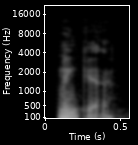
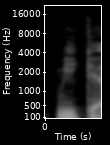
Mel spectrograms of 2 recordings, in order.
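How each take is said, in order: First: A quick, light n sound comes before the k. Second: No n sound comes before the k. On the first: "I'm saying Minka, but I'm saying it quickly. You can hear the N in there" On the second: "That's how I would say M E E K A H"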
